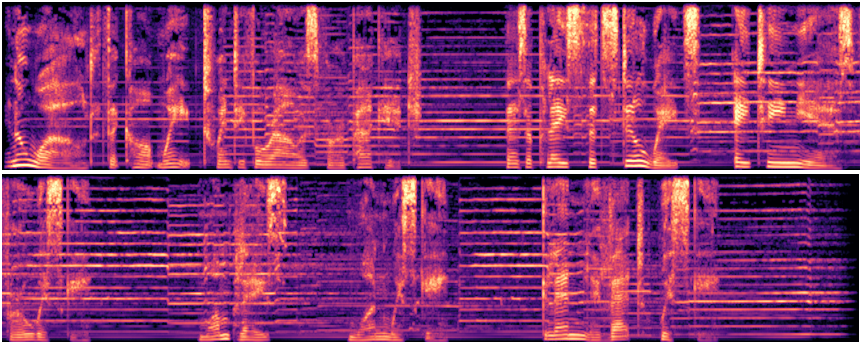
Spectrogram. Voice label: UK English Whisky; Glenlivet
